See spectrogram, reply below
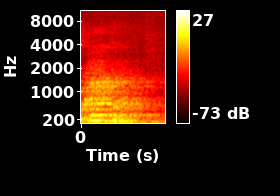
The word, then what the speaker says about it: raca: Well, it's a rough translation of this Aramaic word, which is pronounced raka.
